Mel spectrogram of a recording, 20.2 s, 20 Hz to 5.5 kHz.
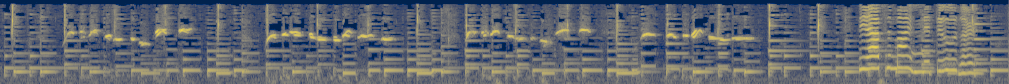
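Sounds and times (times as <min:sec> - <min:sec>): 
plucked instrumental accompaniment: 0:00.0 - 0:20.1
person whistling a lilting wandering tune: 0:01.2 - 0:04.0, 0:05.3 - 0:08.1, 0:08.9 - 0:15.3.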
